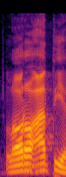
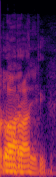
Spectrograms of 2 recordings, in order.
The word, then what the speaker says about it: Lara Ati: Tadi lu bahas tentang Loro Ati ya, bacanya Loro Ati.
